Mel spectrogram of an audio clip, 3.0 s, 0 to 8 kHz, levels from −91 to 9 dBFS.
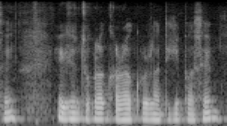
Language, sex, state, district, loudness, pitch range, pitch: Nagamese, male, Nagaland, Kohima, -18 LUFS, 95-110 Hz, 105 Hz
